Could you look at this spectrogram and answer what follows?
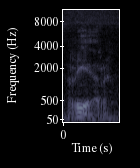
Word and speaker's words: rire: And so here's a really funny one that you have to say with two rolled R's. It's rire, rire, rire.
